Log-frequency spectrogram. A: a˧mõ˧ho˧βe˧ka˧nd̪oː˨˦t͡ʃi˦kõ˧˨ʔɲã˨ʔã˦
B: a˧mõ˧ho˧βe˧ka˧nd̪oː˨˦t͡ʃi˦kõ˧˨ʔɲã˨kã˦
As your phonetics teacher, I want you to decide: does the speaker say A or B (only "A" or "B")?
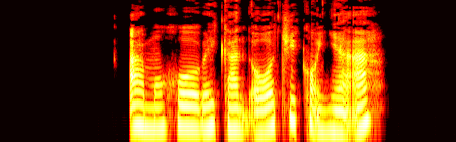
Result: A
